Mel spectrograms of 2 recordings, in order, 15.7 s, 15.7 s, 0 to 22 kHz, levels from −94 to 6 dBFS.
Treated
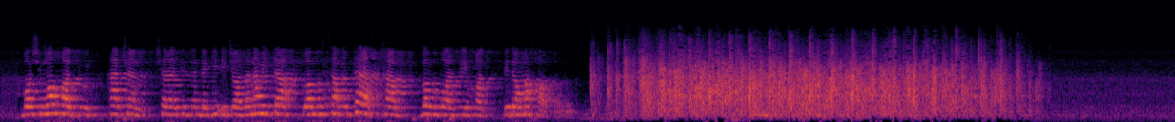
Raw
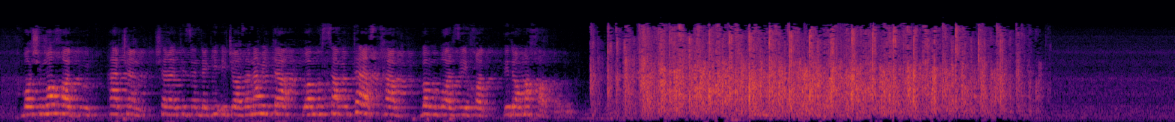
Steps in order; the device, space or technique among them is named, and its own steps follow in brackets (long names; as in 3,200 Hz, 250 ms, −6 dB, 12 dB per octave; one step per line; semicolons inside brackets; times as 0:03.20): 0:05.98–0:06.65: parametric band 520 Hz −6 dB 0.87 octaves
phone in a pocket (low-pass filter 3,000 Hz 12 dB per octave; parametric band 230 Hz +4.5 dB 0.3 octaves; high-shelf EQ 2,100 Hz −11 dB)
